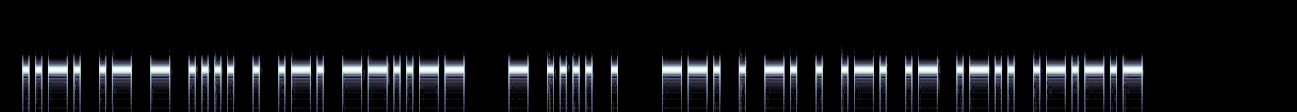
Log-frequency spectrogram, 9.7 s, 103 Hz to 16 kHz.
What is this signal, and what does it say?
Morse code, heard as a keyed tone, about 25 wpm, 700 Hz. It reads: FATHER, THE GENERAL.
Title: Sentences from Top 1000 Words - Review Part 3 - 25wpm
